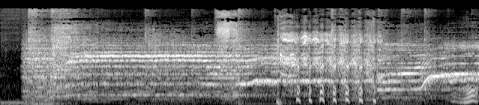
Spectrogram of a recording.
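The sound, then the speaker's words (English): Loud, distorted music blares from big loudspeakers mounted on top of cars in a siren battle in New Zealand, dense with sustained tones, then breaks into rapid pulsing, warbling siren-like sweeps that rise and fall over the steady wall of sound. “So these cars with these big speakers on the top, kind of like what the … had when they're driving through promoting their concert, they're blaring”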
